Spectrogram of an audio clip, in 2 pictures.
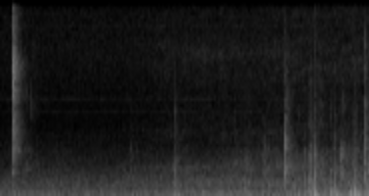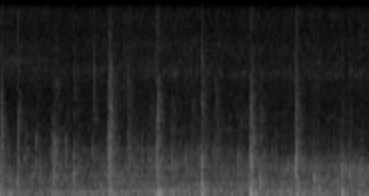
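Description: Irregular sharp clunks, roughly two a second, repeat as the loco runs over quiet track hiss; a split axle gear catching.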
